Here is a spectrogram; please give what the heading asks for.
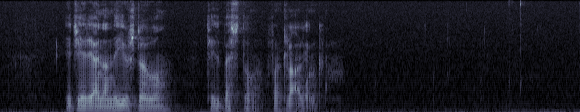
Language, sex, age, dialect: Faroese, male, 61+, Suðurstreymoy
